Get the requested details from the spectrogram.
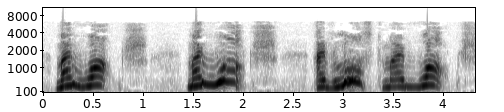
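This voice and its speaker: A put-on character voice bellows loudly at a high pitch. The pace is very slow. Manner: bellowing, loud, agitated.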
